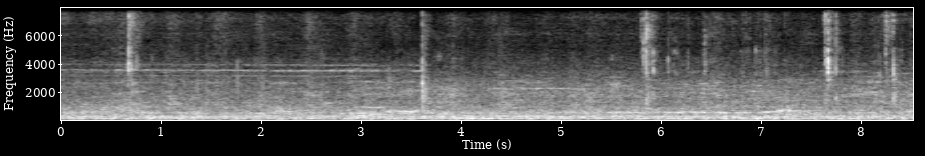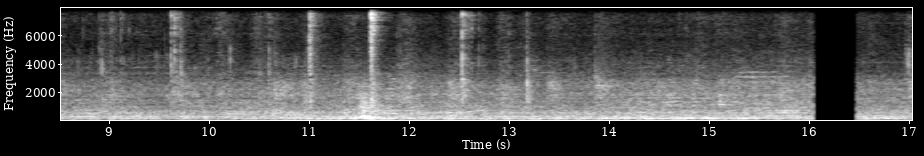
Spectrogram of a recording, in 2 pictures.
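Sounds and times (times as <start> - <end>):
person chewing food: 0.6 - 4.2, 5.6 - 15.2.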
